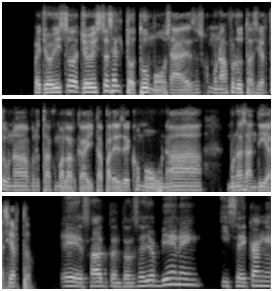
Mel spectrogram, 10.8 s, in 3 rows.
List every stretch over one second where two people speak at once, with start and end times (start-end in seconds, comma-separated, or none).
none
